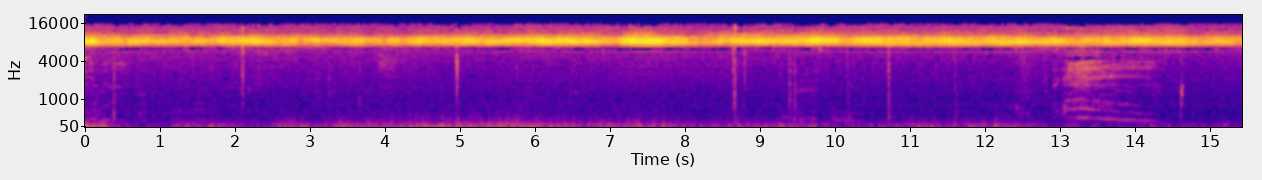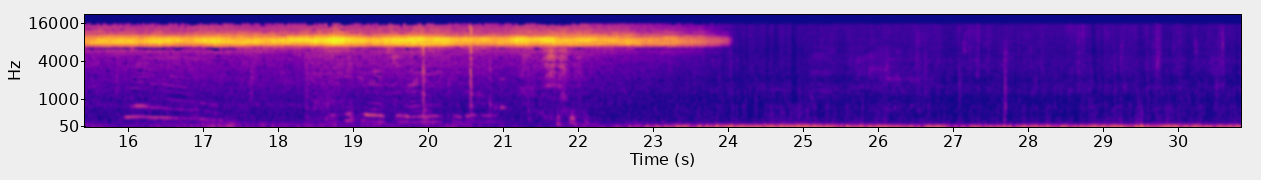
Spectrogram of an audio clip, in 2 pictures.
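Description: A loud, steady high-pitched insect buzz from the bush, over a low rumble. It cuts off abruptly about three-quarters of the way through and gives way to a low, gusty rumble of wind on the microphone.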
